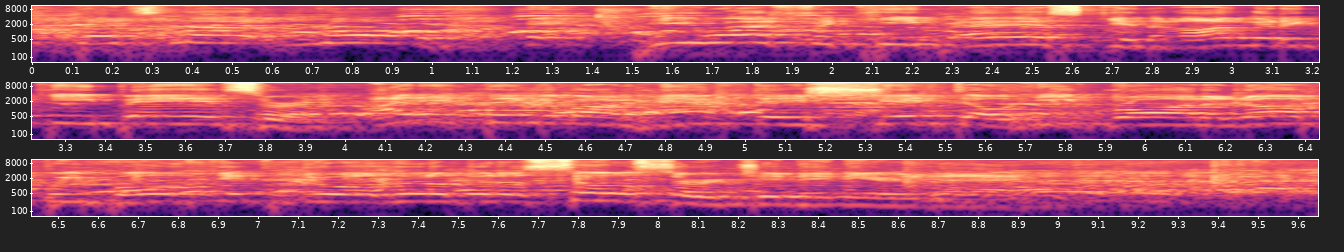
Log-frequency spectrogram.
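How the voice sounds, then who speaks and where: Fairly quick speech with very wide pitch swings over loud background noise. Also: man, extremely high pitch for a man. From US. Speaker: stand-up comedian. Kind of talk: stand-up comedy. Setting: stage with audience. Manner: conversational, animated. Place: stage. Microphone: handheld.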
